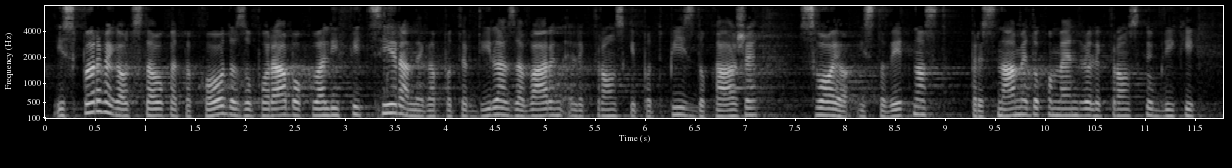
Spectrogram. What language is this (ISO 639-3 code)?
slv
